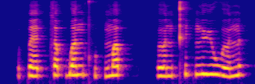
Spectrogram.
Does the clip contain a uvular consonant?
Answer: no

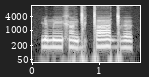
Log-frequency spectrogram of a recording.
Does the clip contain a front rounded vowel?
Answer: yes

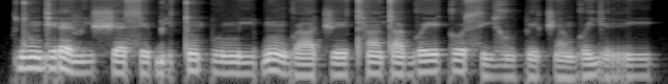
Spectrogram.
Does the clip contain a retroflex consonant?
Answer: no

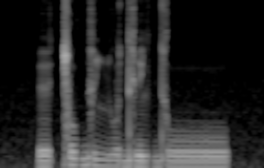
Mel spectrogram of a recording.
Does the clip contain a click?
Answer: yes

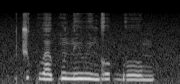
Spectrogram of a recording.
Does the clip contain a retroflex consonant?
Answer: no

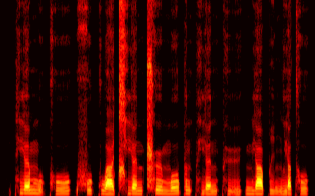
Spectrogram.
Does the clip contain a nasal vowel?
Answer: no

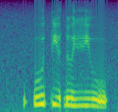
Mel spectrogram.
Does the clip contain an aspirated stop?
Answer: no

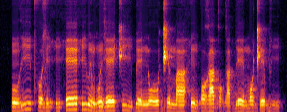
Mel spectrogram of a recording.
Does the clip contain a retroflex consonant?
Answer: no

